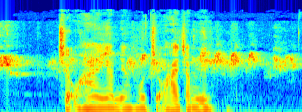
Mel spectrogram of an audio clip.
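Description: A red-whiskered bulbul sings in a steady run of high chirps and trills that carries on beneath and around someone talking loudly nearby.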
